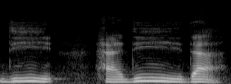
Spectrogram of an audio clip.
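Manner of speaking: حدیده slowly, "dee" held; long vowel. Shown as a demonstration. Teacher showing dal before ya, long vowel. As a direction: stretch the ee in دی of حدیده. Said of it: "صدای ای".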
